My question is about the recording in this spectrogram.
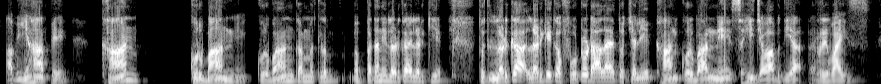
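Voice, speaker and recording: A man teaching a live online quiz class, reading out student answers and cheering them on with repeated praise. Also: medium pitch. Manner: energetic, encouraging, repeats praise.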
